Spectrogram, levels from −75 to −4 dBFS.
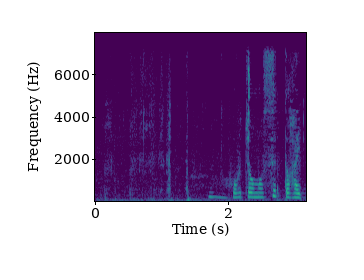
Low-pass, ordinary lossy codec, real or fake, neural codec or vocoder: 7.2 kHz; none; real; none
